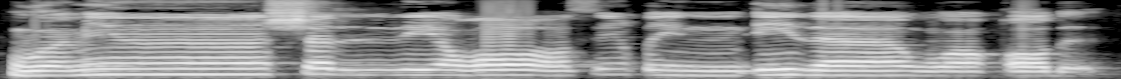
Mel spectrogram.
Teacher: اور دال کو کھینچیں گے الف کے برابر، اس لیے کہ الف مدہ ہے. قاف کو موٹی آواز سے پڑھیں گے اور با میں قلقلہ ہوگا، کیونکہ حروف قلقلہ کے 5 حرف میں سے با آیا ہے اور ہم یہاں ساکن کر رہے ہیں.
